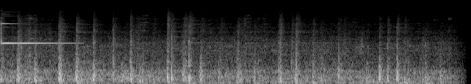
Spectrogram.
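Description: Passenger train running on rails, its wheels clattering irregularly over a steady rumble, with a brief high steady tone near the start.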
